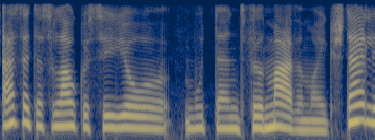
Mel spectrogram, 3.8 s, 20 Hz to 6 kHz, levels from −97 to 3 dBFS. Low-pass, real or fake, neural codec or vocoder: 5.4 kHz; real; none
